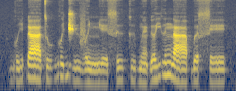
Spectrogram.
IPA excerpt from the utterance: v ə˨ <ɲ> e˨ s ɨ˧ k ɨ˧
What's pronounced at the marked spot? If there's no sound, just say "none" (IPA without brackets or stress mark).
ɲ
